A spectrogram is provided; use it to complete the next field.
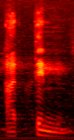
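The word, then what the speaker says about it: אתן: Aquí dice atem, aquí aten, esto es ustedes mujeres, o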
